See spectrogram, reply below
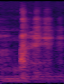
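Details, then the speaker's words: English Bulldog sleeping in a quiet room gives a short, noisy, rasping breath, a brief snore or snort. "I did start wreck my plans I think it was called a little bit last night sorry if you can hear Bob snoring"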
